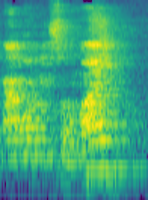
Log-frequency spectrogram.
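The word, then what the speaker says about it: ἀγωνίζομαι: Verad, en el griego esta palabra este se pronuncia agon agonisomay, es decir, hermanos, es una lucha desgastante, una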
